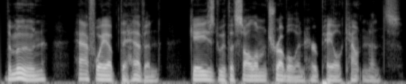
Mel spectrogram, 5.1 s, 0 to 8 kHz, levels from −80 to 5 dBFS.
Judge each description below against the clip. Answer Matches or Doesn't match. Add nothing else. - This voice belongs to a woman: Doesn't match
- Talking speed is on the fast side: Doesn't match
